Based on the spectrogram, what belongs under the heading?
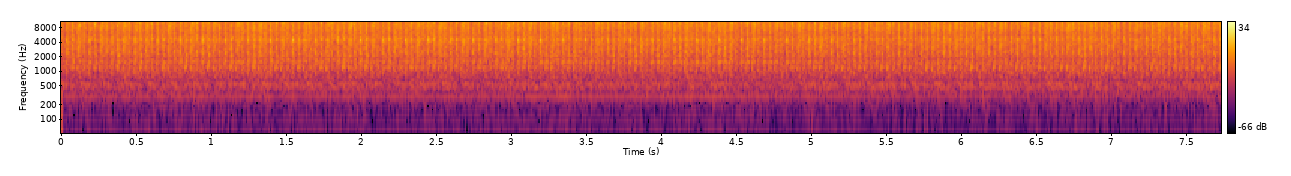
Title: engine noise after 2nd TCT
